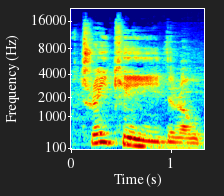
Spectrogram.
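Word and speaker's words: tracheid: 근데 두 가지 종류의 물관, 자일렘은 두 가지 종류의 이제 조직들이 있는데, 헛물관, 트레이키에이드라고 발음하는 헛물관과 물관 요소, vessel element라고 하는데, 이 물관 요소가 조금 더 진화된 그런 타입의 물관입니다.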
